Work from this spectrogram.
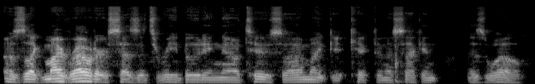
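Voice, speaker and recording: A man's voice: fairly low pitch, fairly even intonation, moderate pace, a bit bright, slight background noise. A man co-hosting a livestream over a video call, talking casually and bluntly with frequent swearing. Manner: profane, blunt. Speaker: podcast co-host.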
